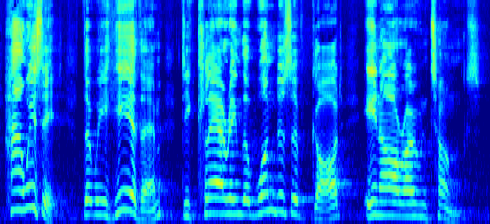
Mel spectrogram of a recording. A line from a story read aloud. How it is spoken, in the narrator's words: the visitors to Jerusalem back in Acts chapter 2 exclaimed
